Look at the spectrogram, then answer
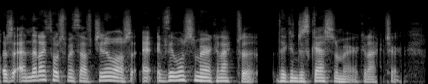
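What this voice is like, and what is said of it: Irish accent. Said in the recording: “obviously I have an accent. I can't do an American accent ... basically I have an Irish accent ... Irish people, it is hard to do an accent”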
